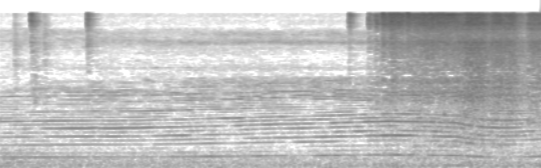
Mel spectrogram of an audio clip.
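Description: A steady electric buzz with a slowly drifting pitch, like a small motor running. About five seconds in, a loud hiss joins it.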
